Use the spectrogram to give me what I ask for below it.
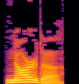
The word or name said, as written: narda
